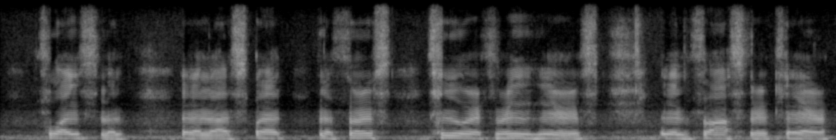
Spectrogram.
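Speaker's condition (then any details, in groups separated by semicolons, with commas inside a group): Treacher Collins syndrome, severe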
